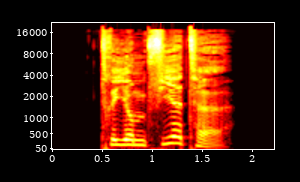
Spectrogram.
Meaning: inflection of triumphieren: 1. first/third-person singular preterite 2. first/third-person singular subjunctive II
- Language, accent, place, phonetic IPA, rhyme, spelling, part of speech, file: German, Germany, Berlin, [tʁiʊmˈfiːɐ̯tə], -iːɐ̯tə, triumphierte, verb, De-triumphierte.ogg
